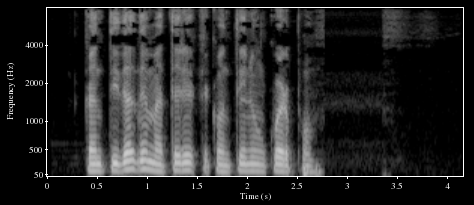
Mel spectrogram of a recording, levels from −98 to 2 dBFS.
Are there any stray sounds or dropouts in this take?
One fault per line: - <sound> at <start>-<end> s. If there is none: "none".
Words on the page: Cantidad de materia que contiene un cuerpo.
none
